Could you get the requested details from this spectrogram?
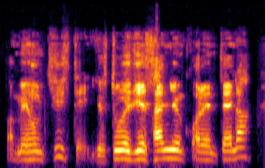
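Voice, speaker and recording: A middle-aged man from Cuba, a guest author telling his life story in a frank, measured way over a video call, pausing and clearing his throat. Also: a little high. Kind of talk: conversational interview storytelling.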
